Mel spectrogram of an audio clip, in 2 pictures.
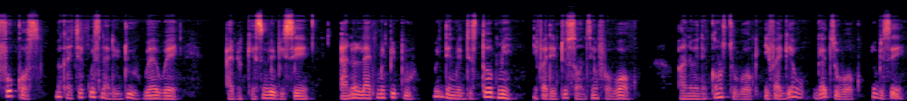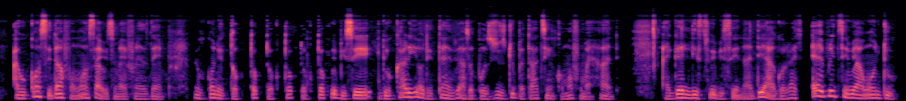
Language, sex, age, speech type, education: Nigerian Pidgin, male, 30-45, spontaneous, tertiary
